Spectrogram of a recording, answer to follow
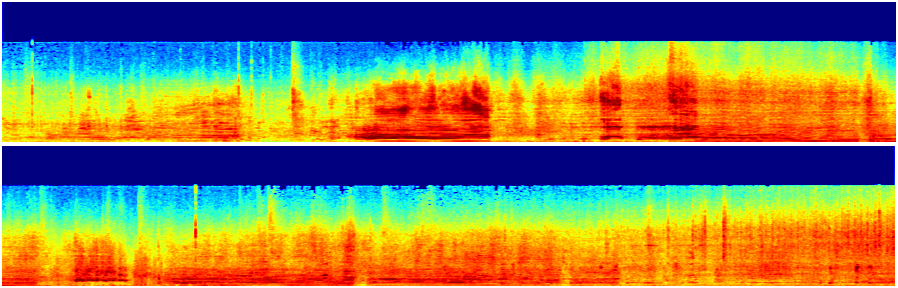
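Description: Ford Puma sprint car's engine accelerating hard. Its pitch climbs through each gear and drops back at each shift, several times over.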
